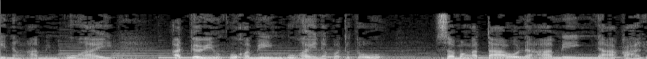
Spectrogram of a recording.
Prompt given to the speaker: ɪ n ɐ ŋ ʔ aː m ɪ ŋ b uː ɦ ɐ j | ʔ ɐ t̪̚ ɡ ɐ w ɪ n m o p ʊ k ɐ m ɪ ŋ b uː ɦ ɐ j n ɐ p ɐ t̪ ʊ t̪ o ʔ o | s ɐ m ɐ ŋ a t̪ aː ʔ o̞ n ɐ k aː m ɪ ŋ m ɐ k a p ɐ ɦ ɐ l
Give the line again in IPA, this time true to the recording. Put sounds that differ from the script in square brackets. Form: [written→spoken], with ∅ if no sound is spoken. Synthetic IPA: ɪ n ɐ ŋ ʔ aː m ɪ ŋ b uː ɦ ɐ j | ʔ ɐ t̪̚ ɡ ɐ w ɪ n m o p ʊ k ɐ m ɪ ŋ b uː ɦ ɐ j n ɐ p ɐ t̪ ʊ t̪ o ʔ o | s ɐ m ɐ ŋ a t̪ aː ʔ o̞ n ɐ [k→ʔ] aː m ɪ ŋ [m→n] ɐ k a [p→k] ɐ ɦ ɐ l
